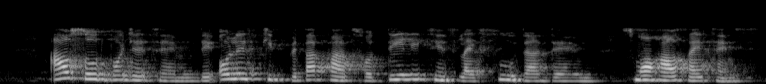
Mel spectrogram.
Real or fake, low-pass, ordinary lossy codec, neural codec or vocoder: fake; 5.4 kHz; none; codec, 16 kHz, 16 kbps, FunCodec, trained on LibriTTS, 50 frames a second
